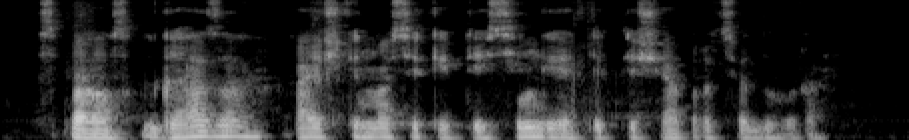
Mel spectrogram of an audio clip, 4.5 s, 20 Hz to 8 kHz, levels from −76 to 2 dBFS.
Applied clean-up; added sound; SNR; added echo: neural separator model SepFormer DNS4.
